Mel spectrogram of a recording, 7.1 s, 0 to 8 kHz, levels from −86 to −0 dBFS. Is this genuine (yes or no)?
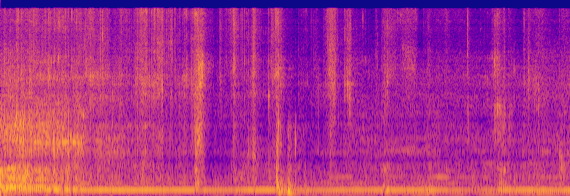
no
